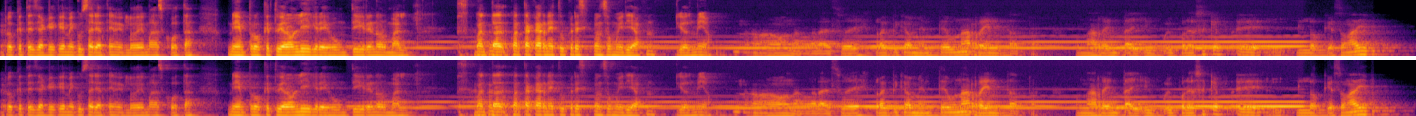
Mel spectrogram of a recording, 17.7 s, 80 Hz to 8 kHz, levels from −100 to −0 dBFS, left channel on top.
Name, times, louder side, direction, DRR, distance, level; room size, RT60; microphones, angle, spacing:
voice 1, 0.0-5.1 5.7-8.9, left 3 dB, 35° left, 0.3 m, -22 dB
Glass Build Up, 4.3-16.3, right 3 dB, 15° right, 0.7 m, -28 dB
voice 2, 5.7-6.2 9.2-13.0 13.4-17.2, right 2 dB, 70° right, 0.9 m, -26 dB
16.0 x 6.6 x 6.8 m
head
